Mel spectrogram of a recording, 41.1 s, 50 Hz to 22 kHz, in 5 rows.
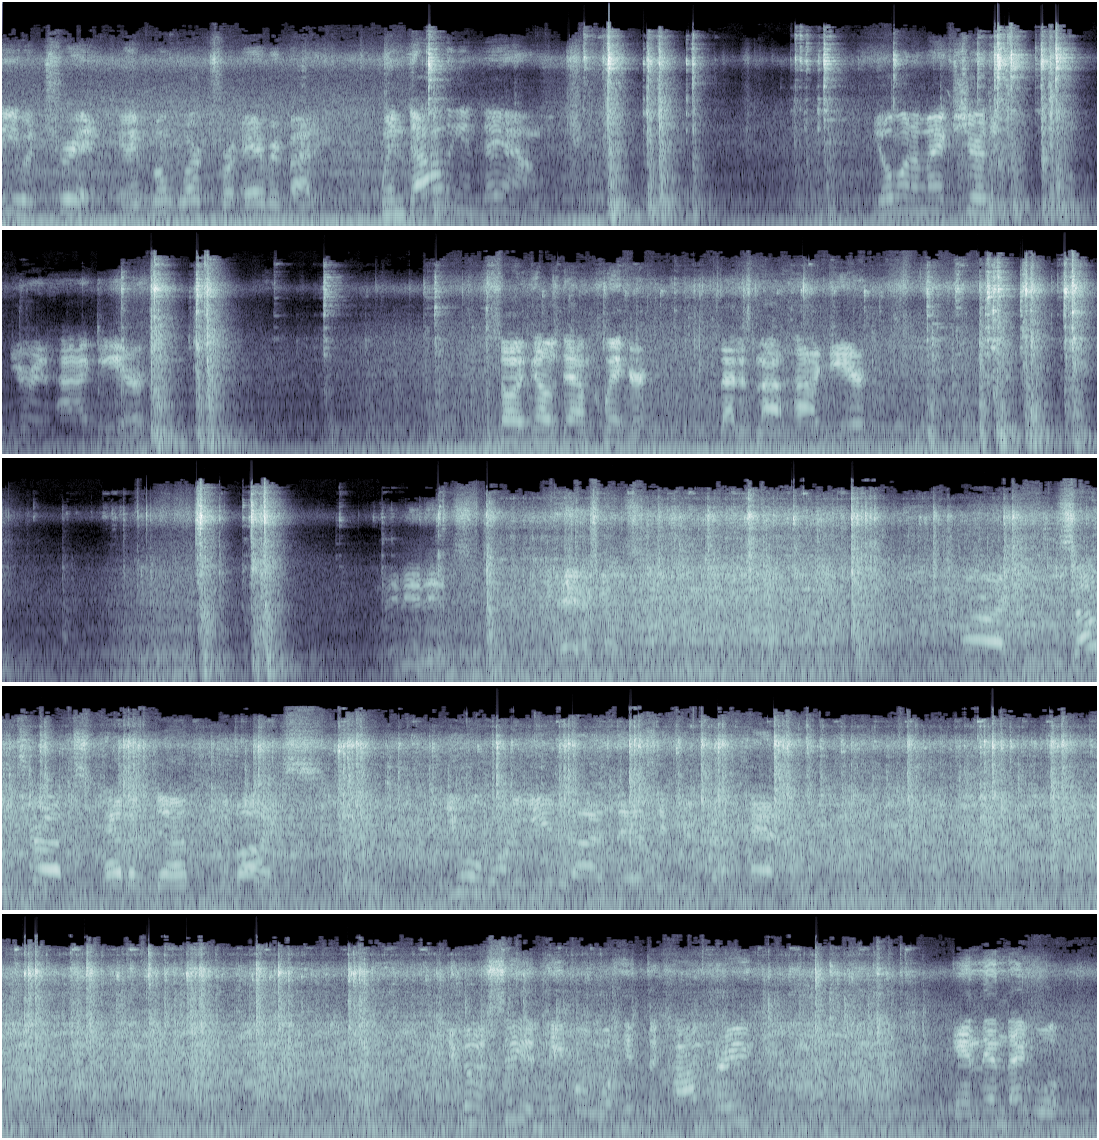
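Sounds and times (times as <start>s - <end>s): steady low hum: 0.0s - 41.0s
metal crank handle clanking: 3.0s - 3.5s, 4.3s - 8.2s, 8.9s - 16.7s, 17.3s - 40.4s
sharp metal clicks: 4.4s - 8.2s, 9.0s - 12.0s, 15.1s - 36.8s.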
